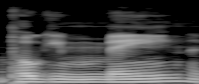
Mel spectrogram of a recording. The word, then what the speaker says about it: Pokimane: Pokimane, is that how you say her name?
